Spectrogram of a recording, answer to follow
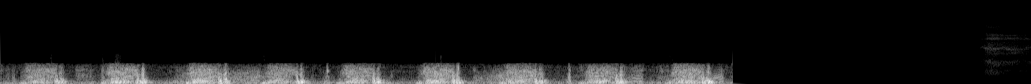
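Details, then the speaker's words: Ventricular septal defect heart sound example, an abnormal opening between the ventricles with a left-to-right shunt: a harsh, noisy murmur filling each beat at about 74 beats per minute. "Ventricular septile defect is an abnormal opening between the right and left ventricles again causing a left to right shunt resulting in additional blood being pumped to and through the lungs. You can hear an example of what a ventricular septile defect sounds like here in this audio clip."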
